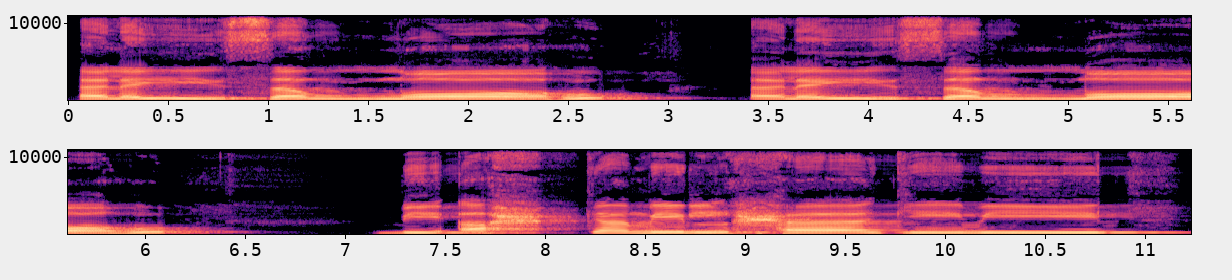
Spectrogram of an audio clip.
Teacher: کوشش کریں کہ اس میں اس کو موٹا نہ کریں بلکہ اس کو آپ باریک پڑھیں، سین کو باریک پڑھیں، لفظ اللہ کو موٹا کریں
